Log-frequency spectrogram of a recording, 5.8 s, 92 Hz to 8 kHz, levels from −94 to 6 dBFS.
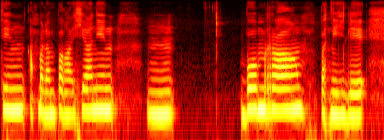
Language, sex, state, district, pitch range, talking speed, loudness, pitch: Mizo, female, Mizoram, Aizawl, 215-240 Hz, 115 wpm, -14 LUFS, 235 Hz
